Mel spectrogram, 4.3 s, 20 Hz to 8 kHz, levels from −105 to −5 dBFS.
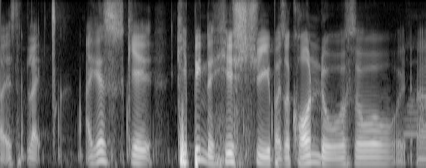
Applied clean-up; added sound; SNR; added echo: none; none; none; none.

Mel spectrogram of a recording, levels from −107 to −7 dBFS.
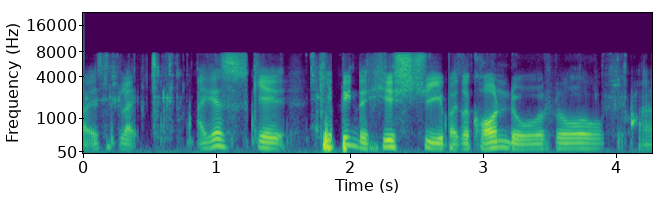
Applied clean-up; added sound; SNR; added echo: neural diffusion model UNIVERSE++.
